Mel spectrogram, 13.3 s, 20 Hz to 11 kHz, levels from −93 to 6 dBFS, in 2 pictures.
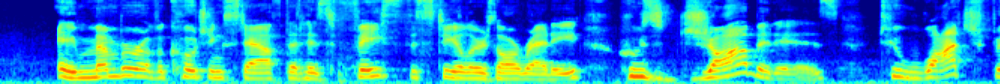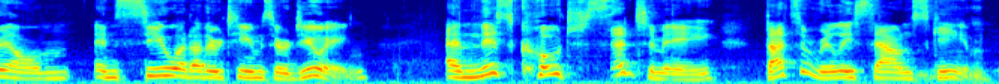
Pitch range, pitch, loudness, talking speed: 185-235 Hz, 210 Hz, -26 LUFS, 165 wpm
